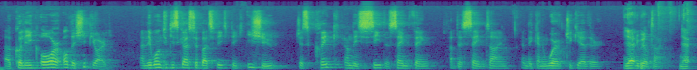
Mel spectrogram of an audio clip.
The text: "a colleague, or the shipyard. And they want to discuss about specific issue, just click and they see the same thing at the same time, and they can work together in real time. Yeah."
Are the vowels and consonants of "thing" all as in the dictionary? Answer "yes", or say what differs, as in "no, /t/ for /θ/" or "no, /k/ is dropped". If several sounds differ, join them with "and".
yes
